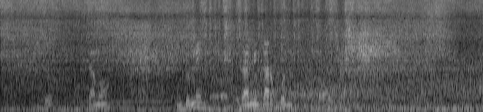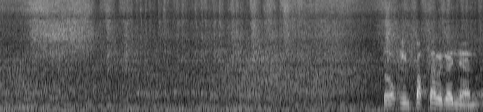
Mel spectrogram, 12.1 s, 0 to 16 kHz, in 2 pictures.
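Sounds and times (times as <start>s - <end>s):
steady hiss: 0.0s - 8.2s.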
